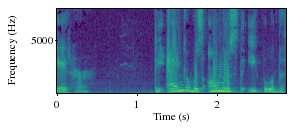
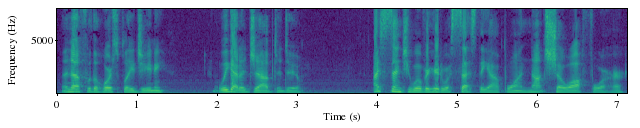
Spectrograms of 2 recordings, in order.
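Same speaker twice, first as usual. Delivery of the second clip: lower, stern and unamused; deep authoritative voice; 6 semitones lower than usual. A narrator's reading. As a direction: command like a weary boss. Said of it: "deep, authoritative, unamused".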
